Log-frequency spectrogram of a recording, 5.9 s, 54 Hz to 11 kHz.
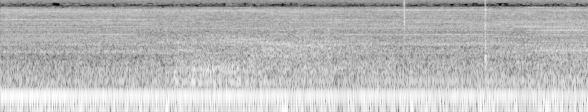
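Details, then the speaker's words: HVAC condenser fan, unit assumed to be R22, disconnect faulty and fan wire pulled out: loud rough humming buzz, with no change in amp draw during the weird noise; the unit is in rough shape. "Our fan sounds like crap. The fan wire pulled out. See what it's pulling when it makes that weird noise. Not pulling any more or less amps when it's making that noise."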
